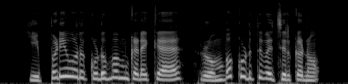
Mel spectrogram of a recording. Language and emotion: Tamil, happy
